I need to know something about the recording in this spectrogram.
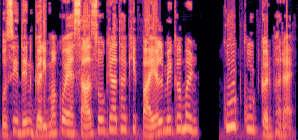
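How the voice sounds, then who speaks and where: A woman's voice: medium pitch, animated, normal speed, dry recording, clean studio sound. A woman narrating a scripted moral story in a storyteller's style.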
